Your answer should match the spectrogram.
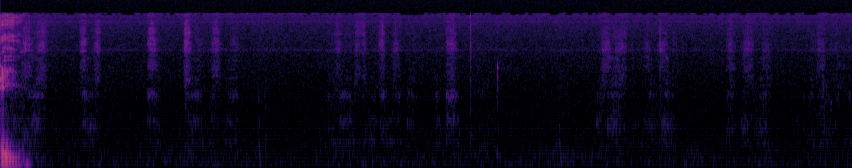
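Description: Felt-tip marker writing on paper: faint, short scratchy strokes as letters are formed.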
